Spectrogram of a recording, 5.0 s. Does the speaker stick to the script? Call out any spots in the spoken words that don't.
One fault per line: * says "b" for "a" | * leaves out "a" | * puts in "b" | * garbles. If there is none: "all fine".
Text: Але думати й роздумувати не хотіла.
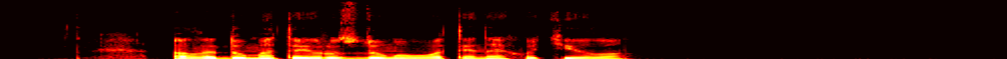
all fine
